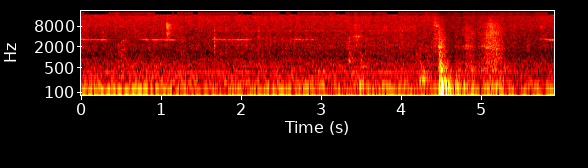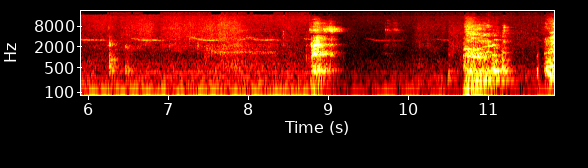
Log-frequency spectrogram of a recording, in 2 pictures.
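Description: A few loud, wet belches over room noise with a steady hum; ordinary burping.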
